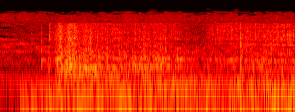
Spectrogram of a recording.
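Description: A lion's roar, sampled into a hip-hop beat over the track's music. It starts about a third of a second in, rough and loud with a deep rumble under it, and carries on.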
